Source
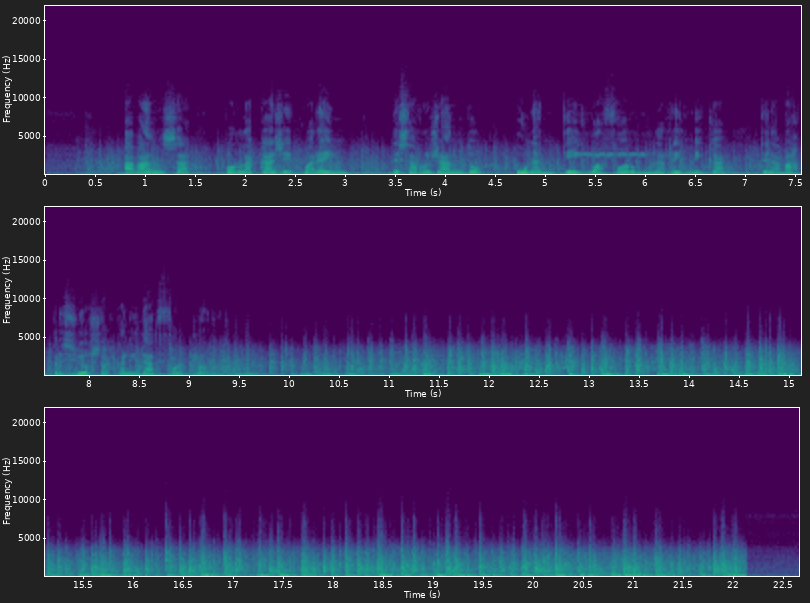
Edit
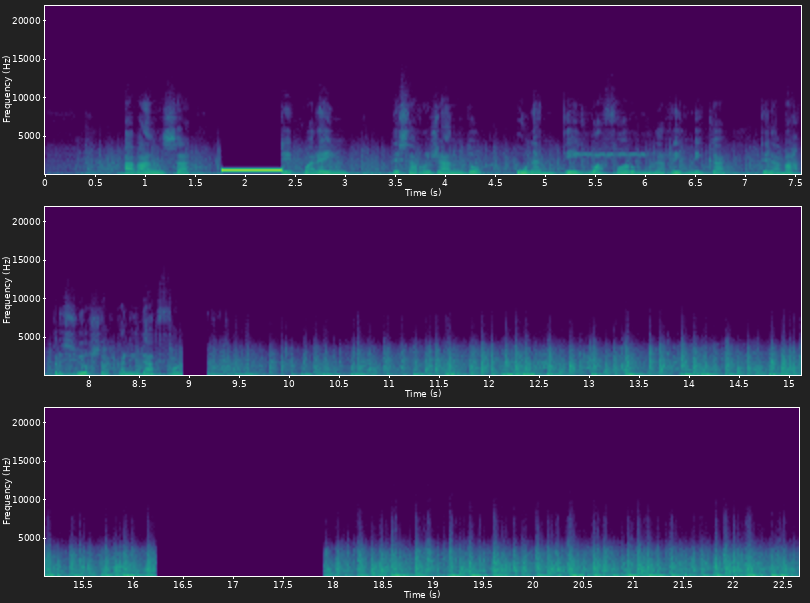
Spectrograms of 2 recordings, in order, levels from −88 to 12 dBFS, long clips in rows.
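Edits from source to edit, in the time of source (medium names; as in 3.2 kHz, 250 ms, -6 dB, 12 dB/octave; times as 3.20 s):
1.75–2.36 s: bleep 590 Hz -9 dBFS
8.93–9.18 s: mute
10.47–10.93 s: stretch 1.5×
15.99 s: insert silence 1.68 s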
